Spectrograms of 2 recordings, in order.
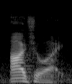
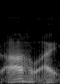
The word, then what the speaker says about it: ajoite: right and pronounced it ahoite. You know, in Spanish, the J sounds like an H.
